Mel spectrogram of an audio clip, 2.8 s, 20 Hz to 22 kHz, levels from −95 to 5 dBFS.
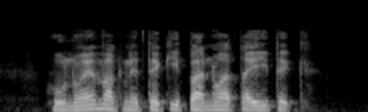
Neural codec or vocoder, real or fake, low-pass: codec, 16 kHz, 4 kbps, X-Codec, WavLM features, trained on Multilingual LibriSpeech; fake; 7.2 kHz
